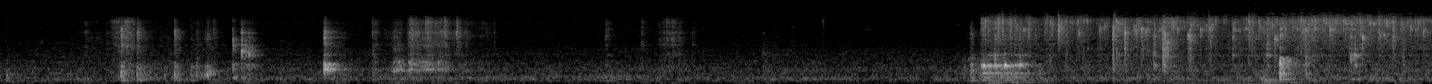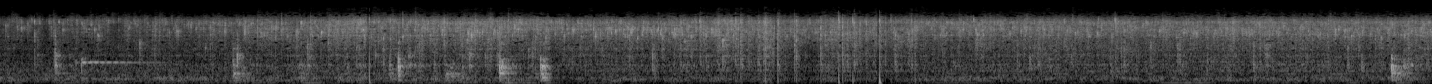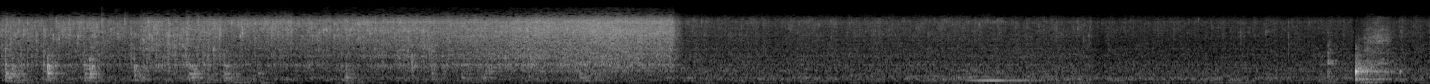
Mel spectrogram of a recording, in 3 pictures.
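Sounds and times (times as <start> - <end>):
spoon scraping a pan: 3.7 - 4.8, 42.2 - 42.8
onions sizzling in hot oil: 9.8 - 42.9.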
